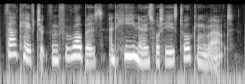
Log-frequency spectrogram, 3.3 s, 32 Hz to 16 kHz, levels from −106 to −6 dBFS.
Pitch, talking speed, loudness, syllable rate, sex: 205 Hz, 240 wpm, -15 LUFS, 6.2 syllables/s, female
